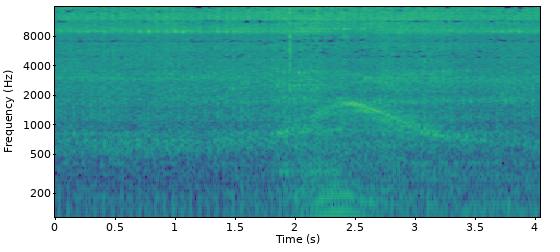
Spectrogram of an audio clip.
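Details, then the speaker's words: Honda Beat injection scooter, after shimming a worn thin bore that caused an otok-otok knocking, mic held close: engine blips up and settles smoothly with no knocking; noise gone. "aman suara odok-odok hilang"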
